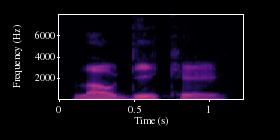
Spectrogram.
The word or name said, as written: Laodike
